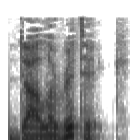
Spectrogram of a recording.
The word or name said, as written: doleritic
